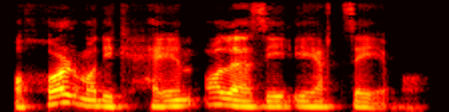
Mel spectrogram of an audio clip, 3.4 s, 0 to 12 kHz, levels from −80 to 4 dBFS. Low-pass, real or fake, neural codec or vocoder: 10.8 kHz; fake; codec, 24 kHz, 0.9 kbps, WavTokenizer, medium speech release version 1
